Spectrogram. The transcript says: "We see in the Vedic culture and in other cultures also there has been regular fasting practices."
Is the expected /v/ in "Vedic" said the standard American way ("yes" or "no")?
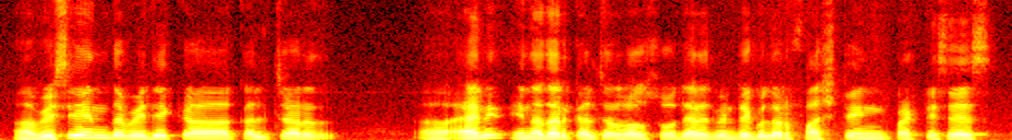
yes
